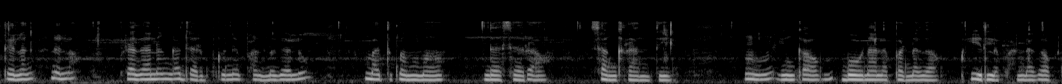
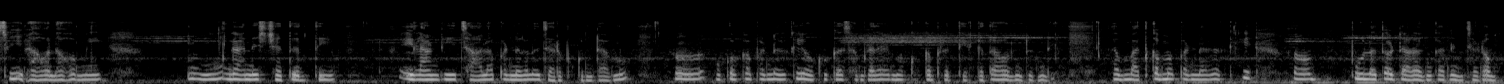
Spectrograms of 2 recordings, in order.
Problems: constant background noise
